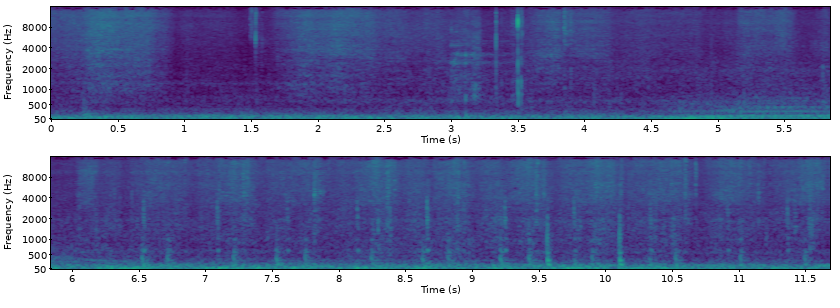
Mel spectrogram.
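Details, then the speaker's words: Kia Soul front end over small bumps and rocked back and forth: sharp, slight knocks over a low rumble from a worn sway bar link, with play felt in the joint. "you hear that knocking noise it's a very slight knocking noise and these are over small tiny bumps"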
